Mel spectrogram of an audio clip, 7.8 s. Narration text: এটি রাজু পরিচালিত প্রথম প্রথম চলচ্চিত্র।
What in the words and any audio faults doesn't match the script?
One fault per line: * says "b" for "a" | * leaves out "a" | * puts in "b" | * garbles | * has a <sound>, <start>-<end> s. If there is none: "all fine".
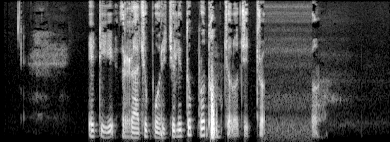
* leaves out "প্রথম"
